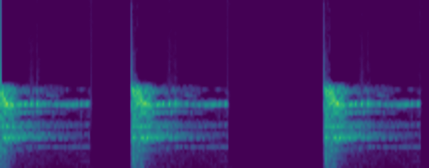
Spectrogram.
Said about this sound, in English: They heard everything, though. The gnashing of teeth. The clanging of claws.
